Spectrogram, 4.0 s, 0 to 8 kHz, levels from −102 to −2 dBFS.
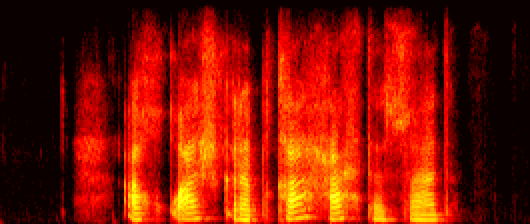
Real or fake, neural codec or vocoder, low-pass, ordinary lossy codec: real; none; 7.2 kHz; Opus, 16 kbps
